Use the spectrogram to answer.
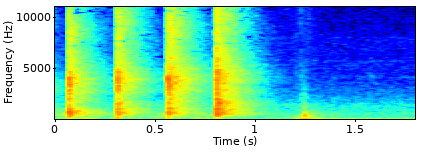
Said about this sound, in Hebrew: כשנמשכים החסדים והגבורות בהם, אז הם שמחים, אז מוחאים כפיים. כלומר, הצלחנו להעביר דרכנו את החסדים ואת הגבורות. אז אנחנו מוחאים כפיים. למה מוחאים כפיים עכשיו, הבנתם?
